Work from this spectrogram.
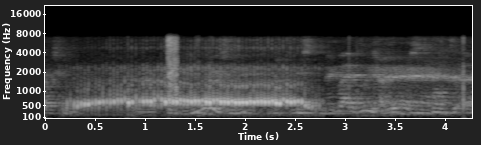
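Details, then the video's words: Snoring from a fat house cat: one long, finely pulsed, vibrating snore of about two and a half seconds, then a quieter, breathy stretch. "snoring cat"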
